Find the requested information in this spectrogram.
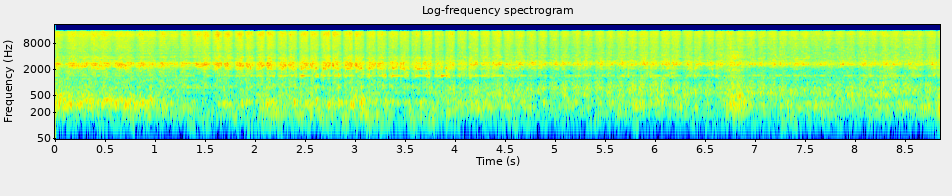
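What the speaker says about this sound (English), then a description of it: "And then just take some steel wool. And just gently rub it." Steel wool lubricated with WD-40 rubbed gently over a car hub cap, producing a continuous close scratchy rubbing that stays even and steady throughout.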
